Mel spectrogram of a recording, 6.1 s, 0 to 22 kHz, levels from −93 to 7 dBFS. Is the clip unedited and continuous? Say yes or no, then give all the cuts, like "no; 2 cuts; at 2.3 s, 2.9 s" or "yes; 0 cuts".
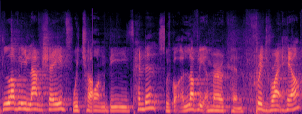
yes; 0 cuts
